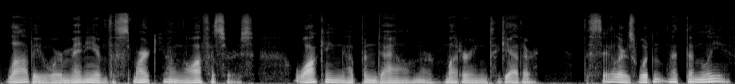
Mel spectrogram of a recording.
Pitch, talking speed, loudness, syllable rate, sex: 100 Hz, 190 wpm, -19 LUFS, 5.5 syllables/s, male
